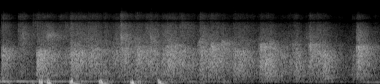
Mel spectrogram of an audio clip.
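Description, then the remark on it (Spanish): A church audience applauds the Lord after a prayer, a dense, steady wash of many hands clapping at moderate volume, with a few sharper low thumps near the start and no one speaking. “Podemos aplaudirle al Señor.”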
